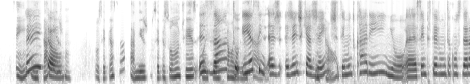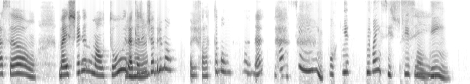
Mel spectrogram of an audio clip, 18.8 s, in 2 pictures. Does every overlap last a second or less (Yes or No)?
No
